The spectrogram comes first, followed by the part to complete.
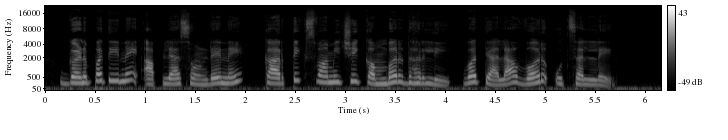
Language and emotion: Marathi, neutral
